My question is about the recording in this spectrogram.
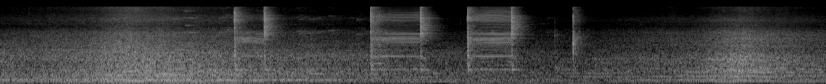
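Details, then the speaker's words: Used air compressor that runs a fair while before stopping or entering protection mode; motor hums steadily with a few sharp metallic clicks; hum can mean a bad capacitor, but owner thinks the capacitor isn't the fault. "Memang, jika masalahnya ada pada kapasitor, biasanya hanya terdengar suara dengung."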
